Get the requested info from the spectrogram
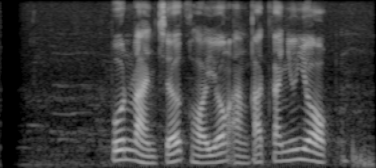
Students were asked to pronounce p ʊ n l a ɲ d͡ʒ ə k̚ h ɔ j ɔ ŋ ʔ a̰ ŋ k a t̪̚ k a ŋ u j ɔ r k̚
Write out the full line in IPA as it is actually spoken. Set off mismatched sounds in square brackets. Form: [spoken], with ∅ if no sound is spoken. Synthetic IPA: p ʊ n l a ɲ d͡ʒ ə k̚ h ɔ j ɔ ŋ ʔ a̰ ŋ k a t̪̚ k a [ɲ] u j ɔ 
